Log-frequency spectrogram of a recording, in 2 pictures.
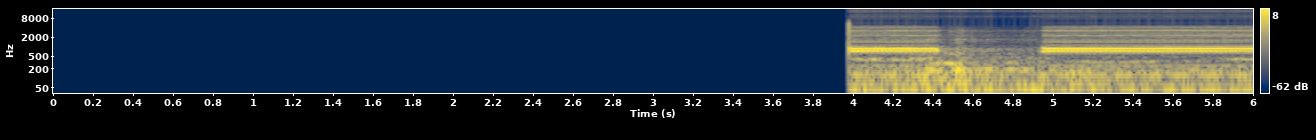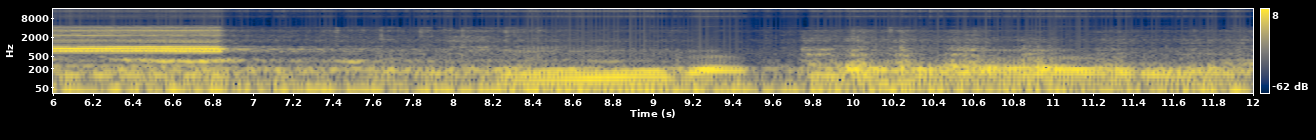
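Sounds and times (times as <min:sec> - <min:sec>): vehicle horn honking: 0:04.0 - 0:07.2
road noise: 0:04.0 - 0:12.0.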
